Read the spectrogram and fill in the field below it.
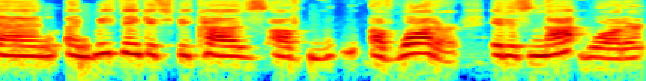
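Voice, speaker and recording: A somewhat breathy woman's voice at a fairly high pitch and a very slow pace, with ordinary pitch variation. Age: 70s. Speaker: family member guest. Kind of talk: casual chat. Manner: insistent, emphatic.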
